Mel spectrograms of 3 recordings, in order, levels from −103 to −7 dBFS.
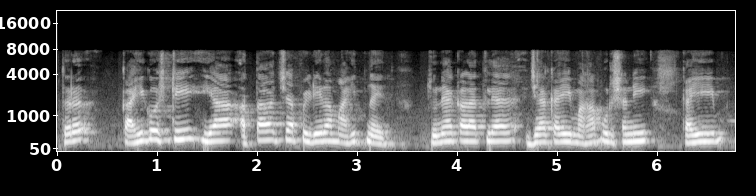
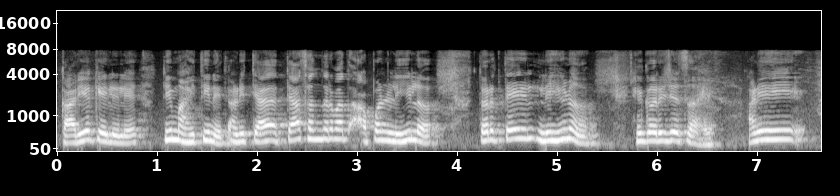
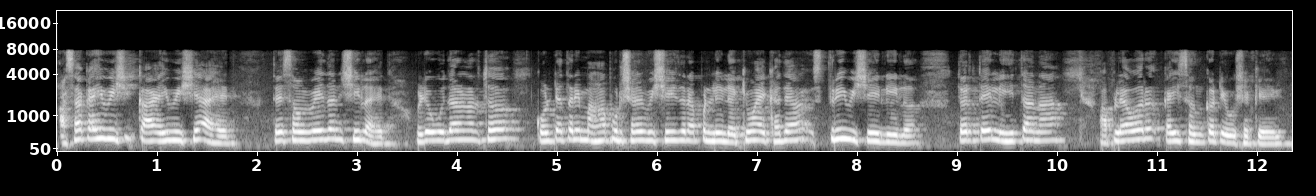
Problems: none marked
